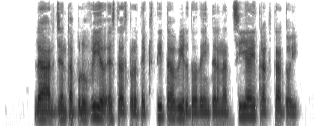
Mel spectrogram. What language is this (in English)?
Esperanto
